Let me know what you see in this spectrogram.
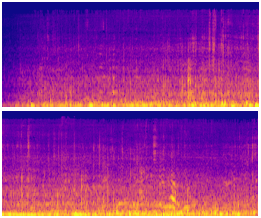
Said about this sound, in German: Schnattern wie von Gänsen, grillenhaftes Zirpen, Trappeln und Gackern wie im Hühnerhof und manchmal trötet, wie von weit her, ein Nebelhorn dazwischen. So klingt's im Innern eines Bienenstocks, jedenfalls für die Bienen.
